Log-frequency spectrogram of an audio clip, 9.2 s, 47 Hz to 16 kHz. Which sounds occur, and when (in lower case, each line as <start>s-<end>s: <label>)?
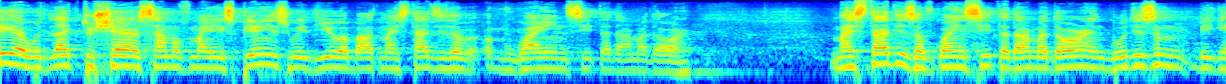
0.0s-5.2s: male speech
0.0s-9.2s: background noise
5.2s-6.3s: breathing
6.3s-9.2s: male speech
